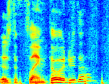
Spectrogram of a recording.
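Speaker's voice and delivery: very high voice that cracks and breaks. Asking a question, voice cracking. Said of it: "my voice cracked there".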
